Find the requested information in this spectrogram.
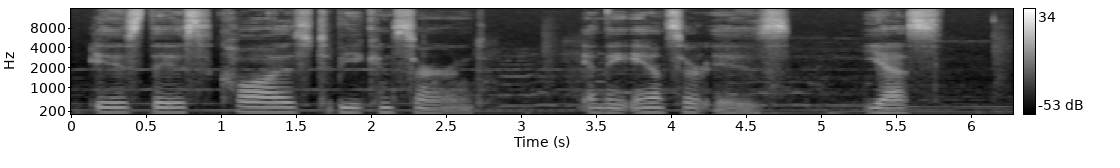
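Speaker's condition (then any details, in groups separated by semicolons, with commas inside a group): No condition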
